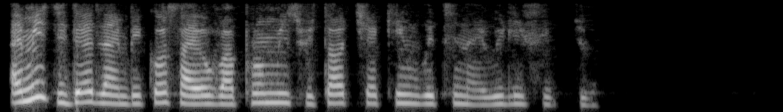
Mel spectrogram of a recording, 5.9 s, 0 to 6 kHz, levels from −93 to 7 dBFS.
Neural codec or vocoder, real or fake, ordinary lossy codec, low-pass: none; real; none; 5.4 kHz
